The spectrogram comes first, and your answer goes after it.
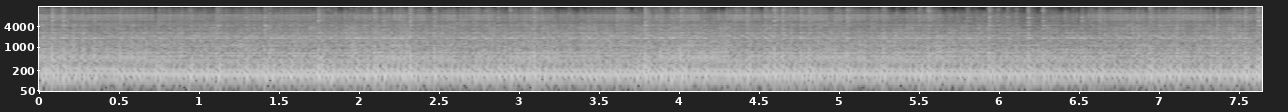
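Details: FG Marder petrol RC car, two-stroke engine, run the day before and started without choke after a couple of primes, following front-end repair and brake/throttle linkage adjustment. Even, high-revving drone holds its pitch without stumbling; it runs well tuned.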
